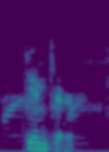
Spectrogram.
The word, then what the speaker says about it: Ginter: It's a hard G. Ginter.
